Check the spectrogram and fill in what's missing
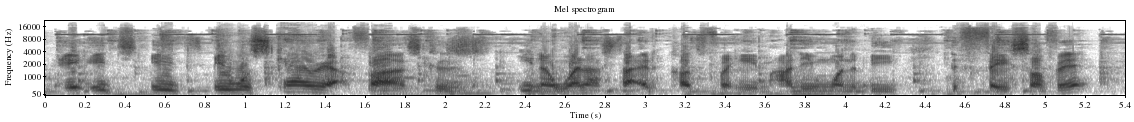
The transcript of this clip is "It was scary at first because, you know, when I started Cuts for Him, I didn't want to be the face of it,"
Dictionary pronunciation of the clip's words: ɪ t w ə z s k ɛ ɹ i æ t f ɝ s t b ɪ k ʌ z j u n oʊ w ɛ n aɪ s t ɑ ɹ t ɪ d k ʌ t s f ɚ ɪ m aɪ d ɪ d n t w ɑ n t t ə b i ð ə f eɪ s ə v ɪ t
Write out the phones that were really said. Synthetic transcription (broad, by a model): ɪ t w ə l s k ɛ ɹ i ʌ t f ɝ s t k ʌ z j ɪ n oʊ w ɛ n aɪ s t ɑ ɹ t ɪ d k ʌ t f ɚ ɪ m aɪ d ɪ d n t w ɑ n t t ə b i ð ə f eɪ s ə v ɪ t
